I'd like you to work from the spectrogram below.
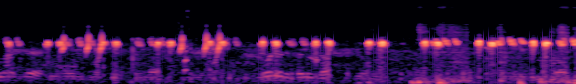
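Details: Quail uttering rapid runs of sharp, high notes in twos and threes, repeated almost continuously with brief gaps.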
